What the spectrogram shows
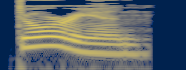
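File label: "dorian", English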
